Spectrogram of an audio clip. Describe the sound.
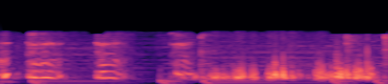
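A few short, harsh coughs come in quick succession, close and fairly loud, followed by a stretch of rough, voiced sound that runs on like talking or continued throat noise.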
